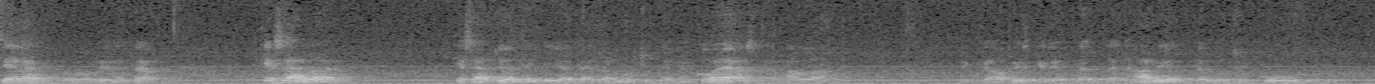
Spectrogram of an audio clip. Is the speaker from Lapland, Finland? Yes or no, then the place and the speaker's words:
yes; Inari, Lapland, Finland; minä olin syntynyt ja kasvanut Inarissa ja sitten työskentelin koulupoikana Muttusniemen koeasemalla siellä Muttusjärven rannalla.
